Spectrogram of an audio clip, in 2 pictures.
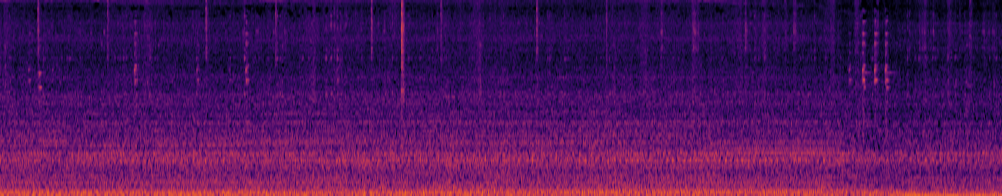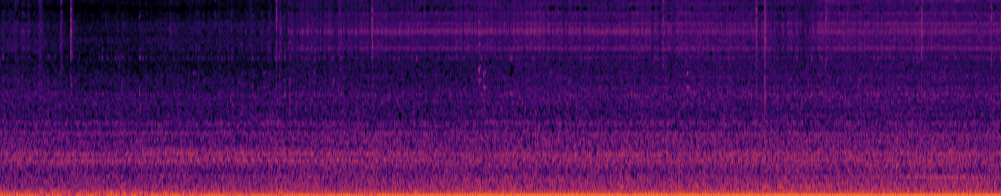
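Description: Semi-truck engine and road noise heard from inside the cab while driving on a snow-covered highway: a steady low drone that shifts to a deeper note about halfway through.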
